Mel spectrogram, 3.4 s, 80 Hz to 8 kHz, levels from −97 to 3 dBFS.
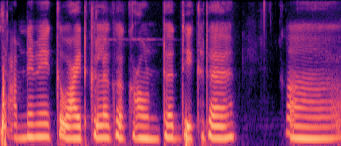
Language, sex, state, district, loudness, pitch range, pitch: Hindi, female, Punjab, Pathankot, -17 LUFS, 195-210 Hz, 200 Hz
